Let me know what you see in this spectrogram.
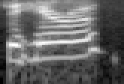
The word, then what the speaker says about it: Tihirah: Yes, you can support me at Tahara on Twitter. Facebook is Tahara Talaferro. Instagram is Actor Tahara. And my name is spelled T-I-H-I-R-A-H.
